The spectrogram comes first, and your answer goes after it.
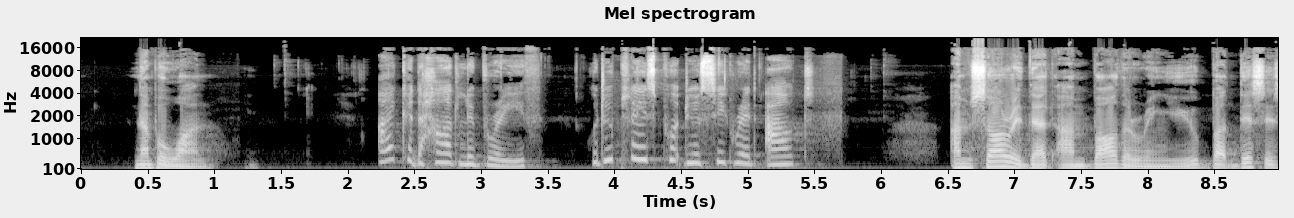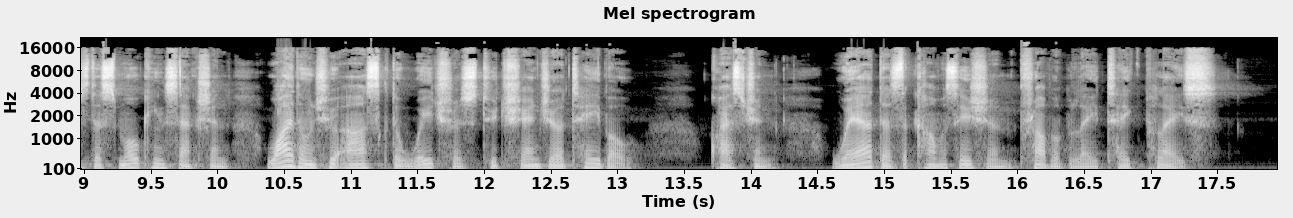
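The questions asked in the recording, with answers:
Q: Where does the conversation probably take place?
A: In a restaurant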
